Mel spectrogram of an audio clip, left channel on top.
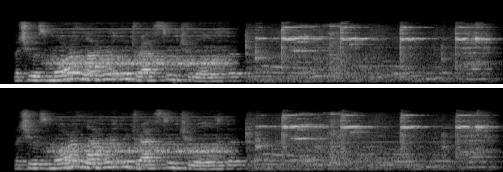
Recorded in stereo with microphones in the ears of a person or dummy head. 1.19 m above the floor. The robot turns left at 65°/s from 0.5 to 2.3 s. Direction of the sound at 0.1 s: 90° left.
